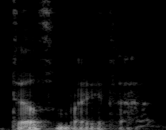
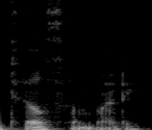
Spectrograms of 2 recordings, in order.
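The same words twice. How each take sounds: First: Soft whispered echo of "Tell somebody"; whispered repeat. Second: Said in the usual way. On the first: Shown as a demonstration.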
